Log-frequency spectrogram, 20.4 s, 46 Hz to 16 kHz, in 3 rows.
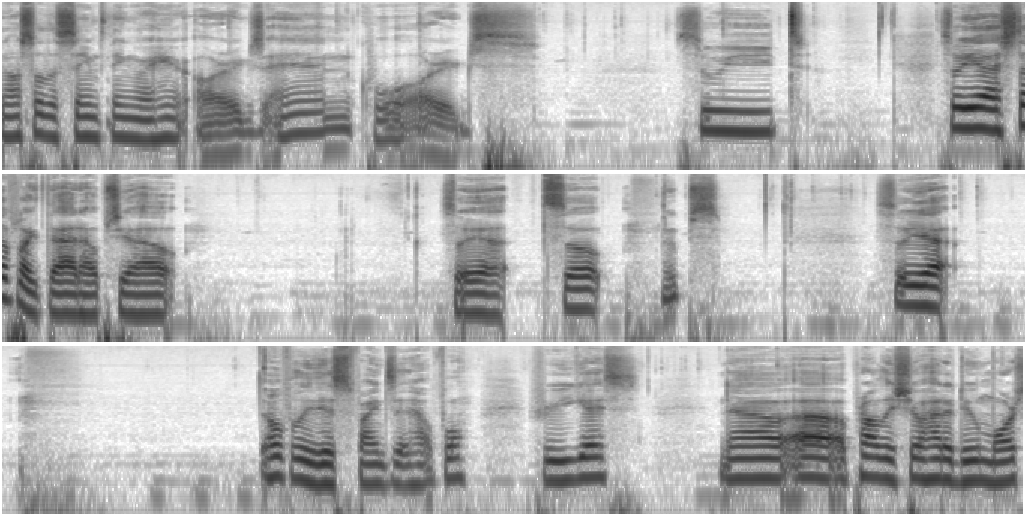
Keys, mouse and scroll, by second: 0.5-4.8 typing, 6.2 ctrl+k, 7.0 ctrl+x, 7.2 ctrl+s, 11.0 Caps_Lock, 12.1 ctrl+c, 12.2 ctrl+n, 12.4 ctrl+c, 12.5 ctrl+n, 13.2 ctrl+c, 13.3 ctrl+n, 13.7 ctrl+c, 13.9 ctrl+n, 16.5 ctrl+a, 16.7 ctrl+k, 17.5 ctrl+x, 17.6 ctrl+s, 18.8 ctrl+n, 19.3 ctrl+e.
